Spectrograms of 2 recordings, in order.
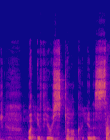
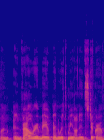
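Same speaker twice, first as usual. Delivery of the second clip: ordinary delivery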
